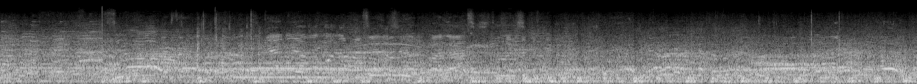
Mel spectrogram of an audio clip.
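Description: Young men and women talk loudly close by.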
